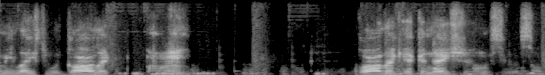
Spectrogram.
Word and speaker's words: echinacea: And, she got me laced with garlic, garlic, echinacea. Let me see what's on it. It looks like echinacea. You know echinacea, right, Ron?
